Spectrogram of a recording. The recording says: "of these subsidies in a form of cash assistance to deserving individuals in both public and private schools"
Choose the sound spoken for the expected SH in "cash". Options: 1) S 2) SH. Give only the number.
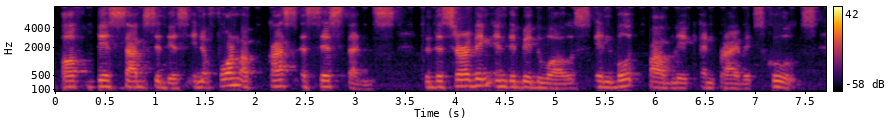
1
